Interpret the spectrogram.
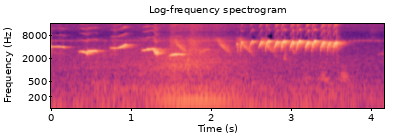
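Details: Mantenan bird, a mountain mantenan singing energetically, recorded as a training song for songbirds: high thin chirps and slurred whistles, then a rapid even trill of sharp notes lasting about a second.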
